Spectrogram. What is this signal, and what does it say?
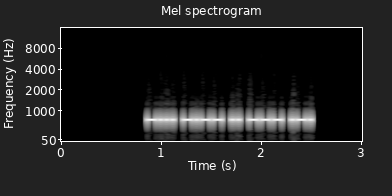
Morse code, heard as a keyed tone, about 38 wpm, 690 Hz. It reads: BYIOR
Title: Code Groups - 5 Letters - 40wpm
